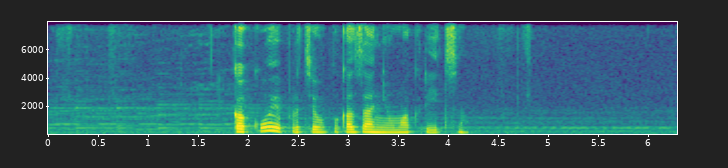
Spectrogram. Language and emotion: Russian, neutral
